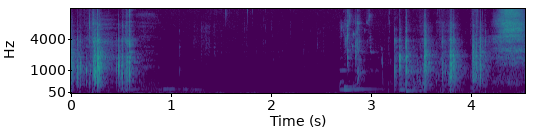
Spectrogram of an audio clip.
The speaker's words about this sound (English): sorry, eh, I, I do need some water. I'm just going to take a sip of water.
